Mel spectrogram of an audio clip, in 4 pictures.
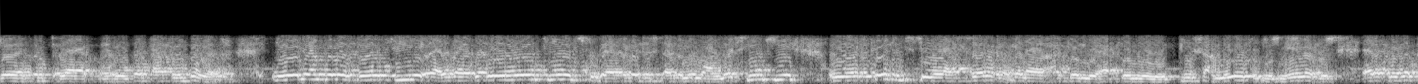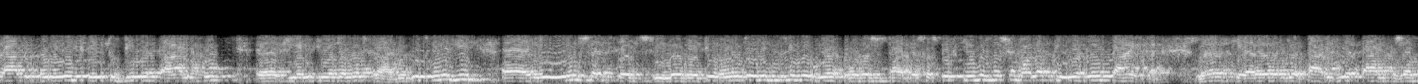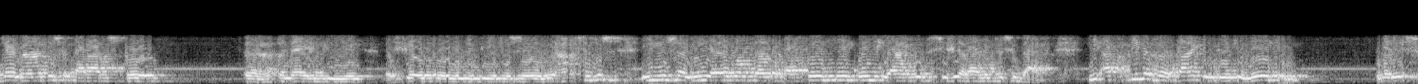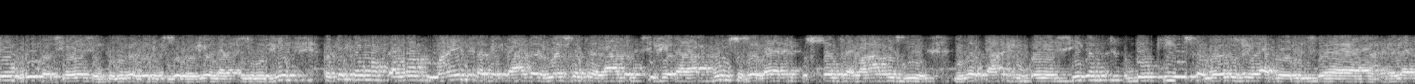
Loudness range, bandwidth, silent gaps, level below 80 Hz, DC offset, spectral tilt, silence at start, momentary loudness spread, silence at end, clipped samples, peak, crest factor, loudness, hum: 1 LU; 4 kHz; none; -40 dBFS; under 0.1%; -10 dB/octave; 0 s; 4 LU; 0 s; 8%; 0 dBFS; 6 dB; -6 LUFS; none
